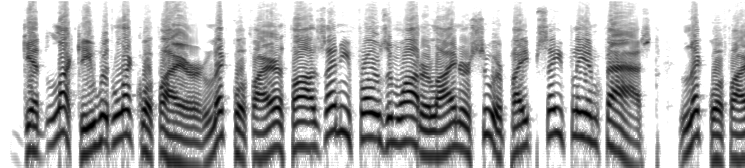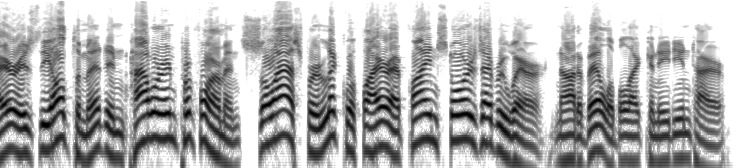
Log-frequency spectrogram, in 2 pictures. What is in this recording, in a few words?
Radio Commercial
